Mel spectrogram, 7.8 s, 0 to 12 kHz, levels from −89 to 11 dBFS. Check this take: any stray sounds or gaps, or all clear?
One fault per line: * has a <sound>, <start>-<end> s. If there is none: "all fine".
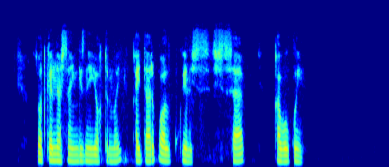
all fine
